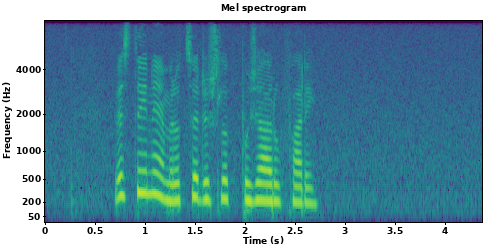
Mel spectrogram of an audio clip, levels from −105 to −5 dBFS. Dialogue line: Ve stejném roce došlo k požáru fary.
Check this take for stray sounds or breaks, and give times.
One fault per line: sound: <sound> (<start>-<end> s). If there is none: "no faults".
no faults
